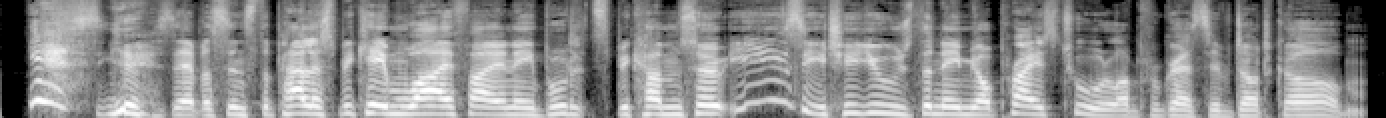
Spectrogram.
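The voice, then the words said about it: Imitates a royal family voice. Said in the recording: “my impression of a tech savvy royal family”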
